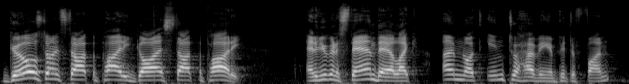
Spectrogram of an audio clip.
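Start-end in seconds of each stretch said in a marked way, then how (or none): 4.4-6.1 fake German accent, quieter. Acting out a guy standing at a party refusing fun, German accent. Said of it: "I love the German accent".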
